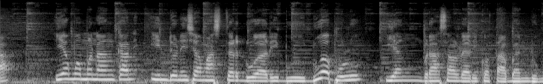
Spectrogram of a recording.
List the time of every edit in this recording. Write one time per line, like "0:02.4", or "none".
none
